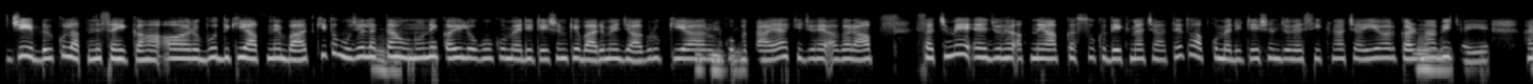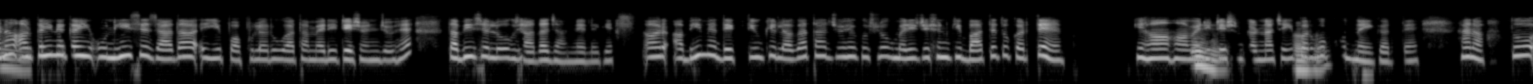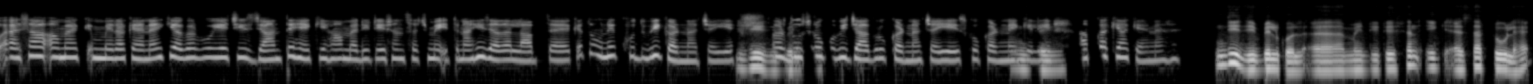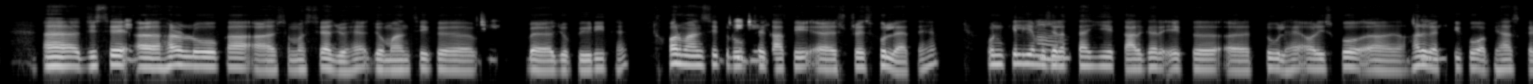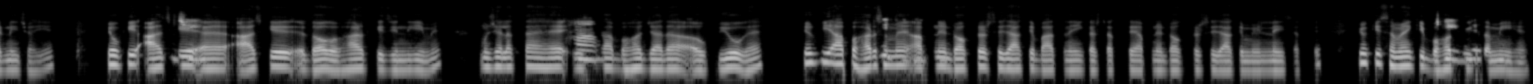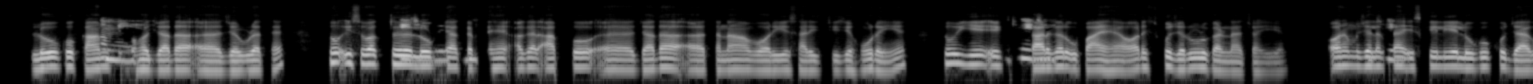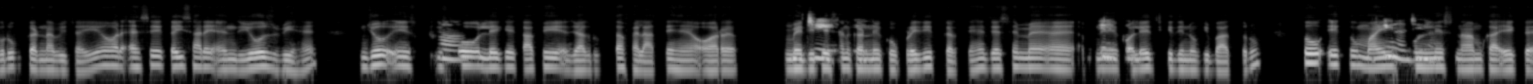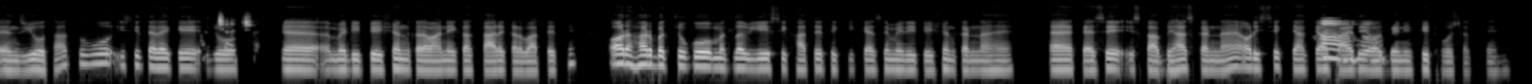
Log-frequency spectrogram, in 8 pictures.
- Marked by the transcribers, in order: in English: "मेडिटेशन"; in English: "मेडिटेशन"; in English: "पॉपुलर"; in English: "मेडिटेशन"; in English: "मेडिटेशन"; in English: "मेडिटेशन"; other background noise; in English: "मेडिटेशन"; tapping; in English: "मेडिटेशन"; in English: "टूल"; in English: "स्ट्रेसफुल"; in English: "टूल"; in English: "एनजीओज़"; in English: "मेडिटेशन"; in English: "माइंडफुलनेस"; in English: "मेडिटेशन"; in English: "मेडिटेशन"; in English: "बेनिफिट"
- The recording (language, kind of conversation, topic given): Hindi, unstructured, क्या ध्यान सच में मदद करता है, और आपका अनुभव क्या है?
